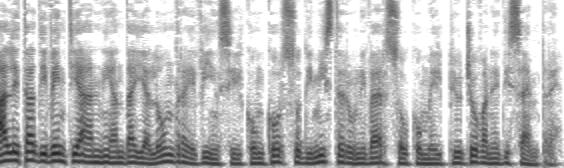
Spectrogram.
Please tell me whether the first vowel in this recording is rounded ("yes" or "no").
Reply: no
